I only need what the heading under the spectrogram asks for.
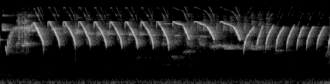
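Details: Canary lure song for reviving a bird in poor form: an unbroken series of rapid, evenly spaced high notes, each sliding steeply downward, about five per second with a slight change midway.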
